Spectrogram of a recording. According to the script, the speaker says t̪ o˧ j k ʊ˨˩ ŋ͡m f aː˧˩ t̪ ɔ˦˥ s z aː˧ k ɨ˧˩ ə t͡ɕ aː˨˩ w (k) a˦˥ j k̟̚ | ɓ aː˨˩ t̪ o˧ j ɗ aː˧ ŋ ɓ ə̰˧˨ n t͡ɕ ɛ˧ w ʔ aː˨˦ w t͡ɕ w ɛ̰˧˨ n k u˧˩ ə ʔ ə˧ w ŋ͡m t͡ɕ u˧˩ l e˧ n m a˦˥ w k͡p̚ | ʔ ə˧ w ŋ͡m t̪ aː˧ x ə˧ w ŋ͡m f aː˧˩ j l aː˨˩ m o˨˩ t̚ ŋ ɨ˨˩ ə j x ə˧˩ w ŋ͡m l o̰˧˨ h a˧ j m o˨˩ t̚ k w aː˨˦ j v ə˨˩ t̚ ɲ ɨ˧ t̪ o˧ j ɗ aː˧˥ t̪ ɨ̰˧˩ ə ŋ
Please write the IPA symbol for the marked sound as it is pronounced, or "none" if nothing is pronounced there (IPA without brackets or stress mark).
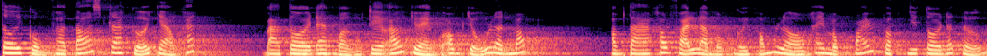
x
